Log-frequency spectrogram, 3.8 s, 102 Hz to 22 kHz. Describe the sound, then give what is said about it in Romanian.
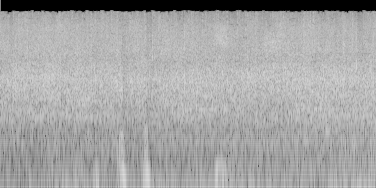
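An audience applauds steadily for the whole stretch, a dense, even wash of many hands clapping at constant loudness, with no voices standing out above it. “Aplauze pentru cei 5.000 de frați de peste frut care au ales Galaxy.”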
